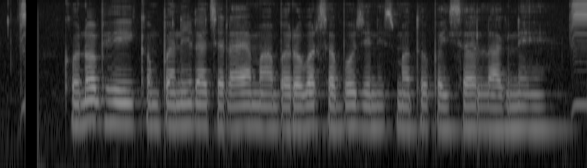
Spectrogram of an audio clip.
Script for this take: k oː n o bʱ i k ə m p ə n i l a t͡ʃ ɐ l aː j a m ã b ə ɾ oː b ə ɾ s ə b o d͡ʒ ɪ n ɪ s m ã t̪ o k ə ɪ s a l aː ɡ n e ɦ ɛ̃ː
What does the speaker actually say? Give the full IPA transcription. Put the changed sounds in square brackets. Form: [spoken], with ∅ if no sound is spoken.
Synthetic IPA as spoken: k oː n o bʱ i k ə m p ə n i l a t͡ʃ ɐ l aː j a m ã b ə ɾ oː b ə ɾ s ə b o d͡ʒ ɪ n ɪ s m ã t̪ o [p] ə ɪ s a l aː ɡ n e ɦ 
